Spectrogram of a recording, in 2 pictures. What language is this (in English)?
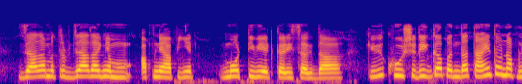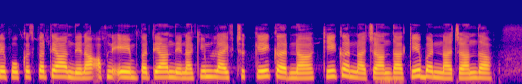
Dogri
